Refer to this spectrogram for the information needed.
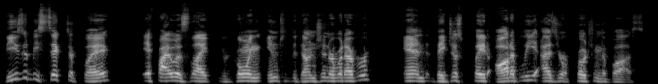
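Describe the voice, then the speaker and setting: Reaction host: male, bright and forceful, dry sound, casual joking slangy chat. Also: fairly high pitch, fast, no echo. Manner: animated, slangy, excitable.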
